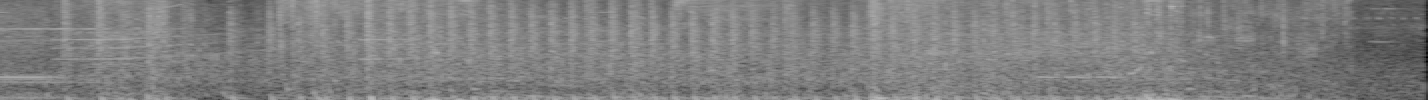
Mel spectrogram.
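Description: Turrets in the video game Marathon fire rapid, sustained automatic bursts, a dense rattle of shots that runs continuously and stays moderately loud throughout.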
